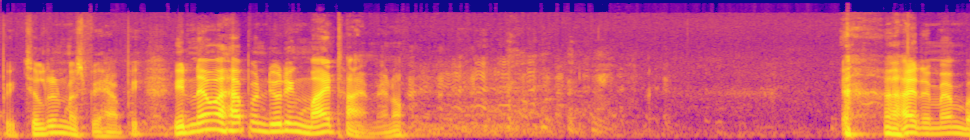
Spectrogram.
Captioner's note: laughter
